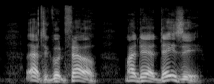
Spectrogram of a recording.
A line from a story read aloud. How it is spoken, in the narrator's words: said Steerforth, laughing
